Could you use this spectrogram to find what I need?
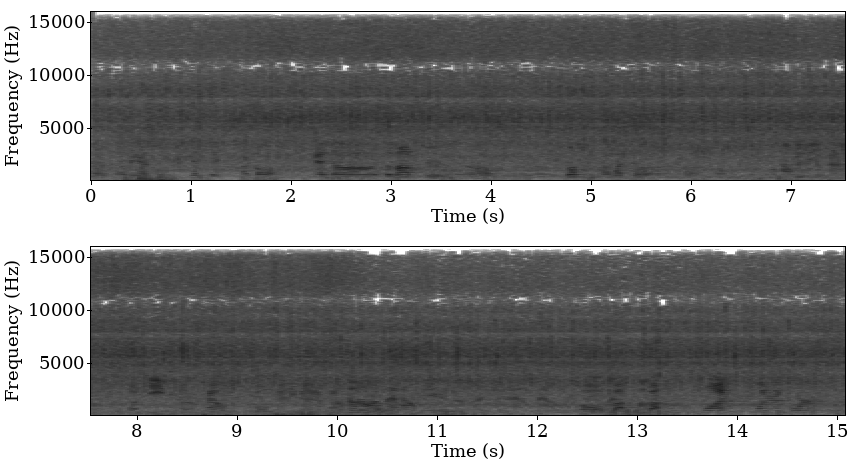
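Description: Wind gusts outdoors into the microphone.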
